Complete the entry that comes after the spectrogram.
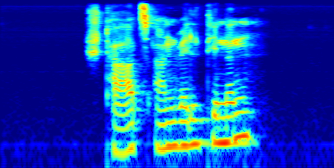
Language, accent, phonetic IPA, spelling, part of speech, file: German, Austria, [ˈʃtaːt͡sʔanˌvɛltɪnən], Staatsanwältinnen, noun, De-at-Staatsanwältinnen.ogg
- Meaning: plural of Staatsanwältin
